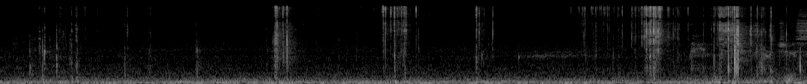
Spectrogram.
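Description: A wax-paper card-pack wrapper being torn open and peeled back by hand, giving a series of sharp, irregular crackles; the loudest come about six and a half and seven seconds in.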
